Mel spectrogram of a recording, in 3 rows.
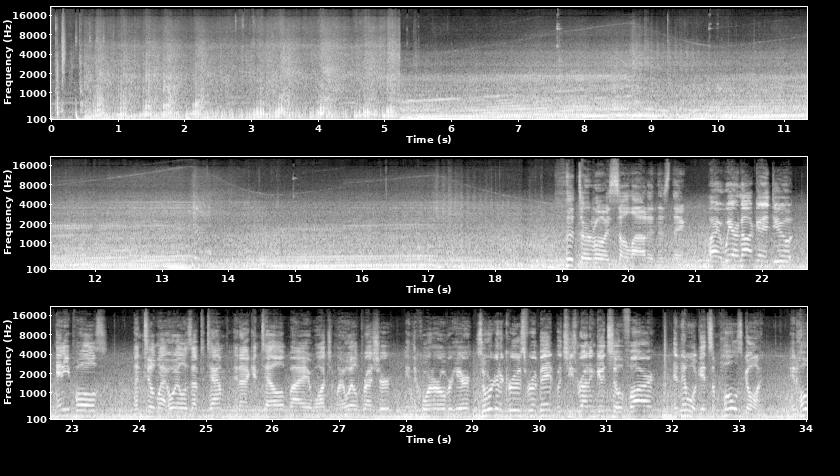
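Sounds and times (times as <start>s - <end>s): engine clattering: 0.0s - 12.6s, 13.2s - 34.0s
car engine revving through gears: 0.0s - 34.0s
high turbo whistle: 0.1s - 6.2s.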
